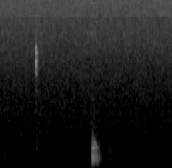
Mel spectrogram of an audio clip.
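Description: A soft toy thumps as it drops onto a counter.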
